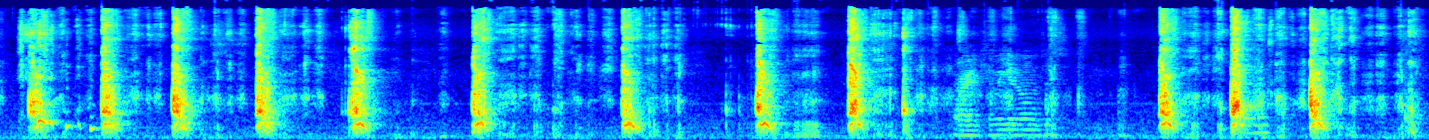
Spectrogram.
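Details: Bulldog-type pet dog named Maui teasing his big brother, giving a run of sharp barks spaced about a second apart, with a brief low growl near the ninth second and quiet room background.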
